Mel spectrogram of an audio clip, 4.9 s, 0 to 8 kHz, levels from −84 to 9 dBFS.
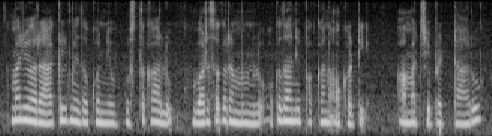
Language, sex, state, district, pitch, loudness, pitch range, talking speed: Telugu, female, Telangana, Hyderabad, 210 Hz, -16 LUFS, 195-235 Hz, 160 wpm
